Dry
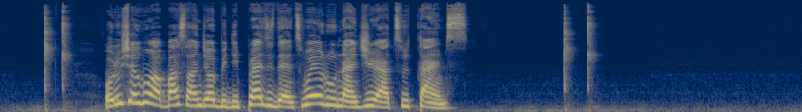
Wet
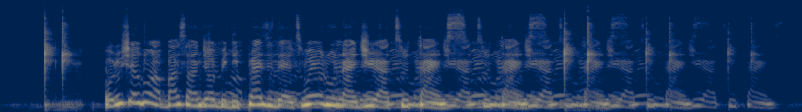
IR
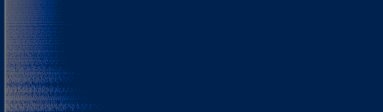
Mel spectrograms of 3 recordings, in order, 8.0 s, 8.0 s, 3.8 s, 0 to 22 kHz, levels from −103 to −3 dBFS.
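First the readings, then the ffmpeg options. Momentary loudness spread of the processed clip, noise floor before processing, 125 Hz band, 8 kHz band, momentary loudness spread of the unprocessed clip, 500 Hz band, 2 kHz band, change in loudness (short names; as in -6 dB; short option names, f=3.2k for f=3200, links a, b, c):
19 LU, -67 dBFS, -17.0 dB, under -25 dB, 17 LU, -24.0 dB, -16.0 dB, -14.5 dB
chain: -filter_complex "[0:a]highpass=110,bandreject=f=1.4k:w=15,agate=range=-22dB:threshold=-56dB:ratio=16:detection=peak,aecho=1:1:818|1636|2454|3272:0.141|0.065|0.0299|0.0137,acompressor=threshold=-37dB:ratio=6,asplit=3[a][b][c];[a]bandpass=f=270:t=q:w=8,volume=0dB[d];[b]bandpass=f=2.29k:t=q:w=8,volume=-6dB[e];[c]bandpass=f=3.01k:t=q:w=8,volume=-9dB[f];[d][e][f]amix=inputs=3:normalize=0,volume=11dB"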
